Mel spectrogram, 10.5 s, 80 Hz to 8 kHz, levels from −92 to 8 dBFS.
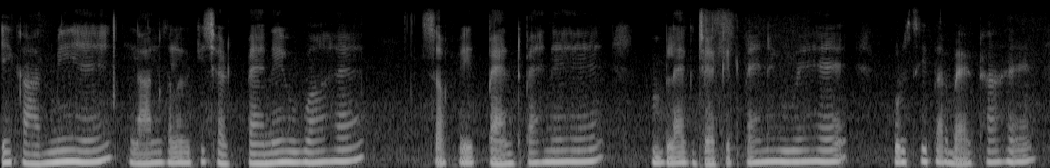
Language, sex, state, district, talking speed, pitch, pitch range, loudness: Hindi, male, Uttarakhand, Tehri Garhwal, 130 wpm, 190 Hz, 180-200 Hz, -31 LUFS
